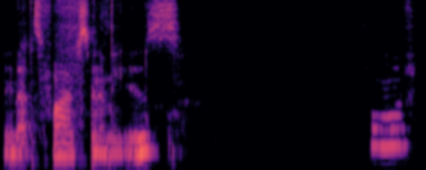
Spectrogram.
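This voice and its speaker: A woman's voice: sits high, animated, extremely slow, a bit bright, slight background noise. A young woman hosting a casual livestream, chatting and laughing while she answers viewers by name as she works. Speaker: livestream host.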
